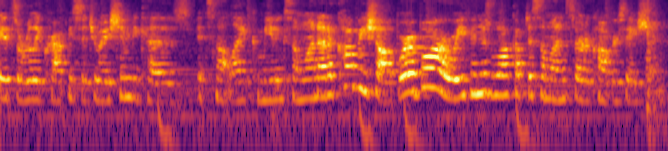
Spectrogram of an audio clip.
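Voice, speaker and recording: A young woman talks in a casual, chatty vlog style with a fairly high voice. Her delivery is informal and emphatic, with some light noise in the recording. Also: pushed and bright, rough recording. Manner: informal, frequent "like" and emphatic words. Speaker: lifestyle and running vlogger.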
